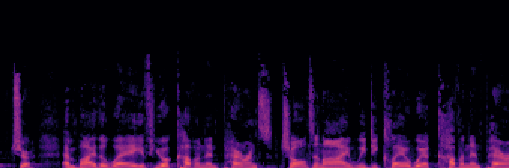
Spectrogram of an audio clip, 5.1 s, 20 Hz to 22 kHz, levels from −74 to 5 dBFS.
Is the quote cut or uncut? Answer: cut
